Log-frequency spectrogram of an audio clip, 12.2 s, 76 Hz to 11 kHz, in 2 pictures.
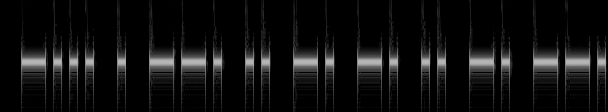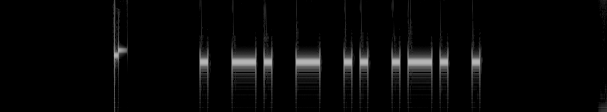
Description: Morse code, heard as a keyed tone, about 15 wpm, 700 Hz. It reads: BEGINNING ENTIRE
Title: Sentences from Top 800 Words - New Word Drill - 15wpm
